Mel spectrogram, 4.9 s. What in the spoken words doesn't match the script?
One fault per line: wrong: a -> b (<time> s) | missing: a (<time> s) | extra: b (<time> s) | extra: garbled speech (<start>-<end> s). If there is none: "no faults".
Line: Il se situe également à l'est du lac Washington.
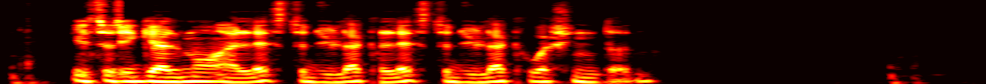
missing: situe (0.6 s)
extra: l'est du lac (1.9 s)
